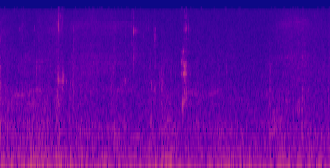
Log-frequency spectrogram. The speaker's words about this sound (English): So they're going to listen to this, our listeners are going to listen to us going, making yummy noises and chewing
